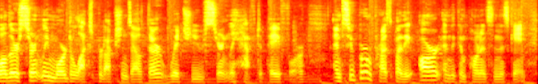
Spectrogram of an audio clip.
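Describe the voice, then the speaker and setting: A man with a Canadian accent speaks at a very fast pace in an upbeat, playful tone. Music runs in the background. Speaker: board game reviewer. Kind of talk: scripted review narration.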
